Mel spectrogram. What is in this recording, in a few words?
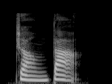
"长大", Chinese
